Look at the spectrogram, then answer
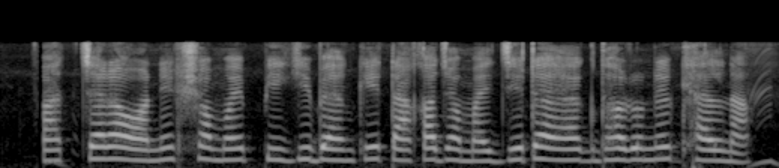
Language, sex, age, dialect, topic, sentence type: Bengali, female, <18, Northern/Varendri, banking, statement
